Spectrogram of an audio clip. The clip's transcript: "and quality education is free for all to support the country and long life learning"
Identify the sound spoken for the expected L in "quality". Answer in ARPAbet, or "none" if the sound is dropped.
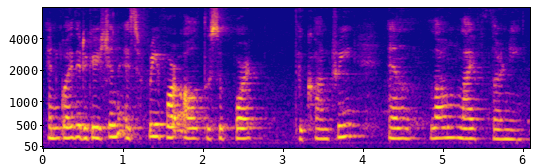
none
